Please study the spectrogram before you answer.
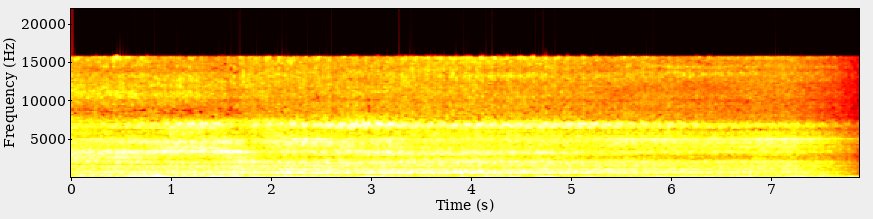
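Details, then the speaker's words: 2013 Mercedes E-Class coupe (207), M274 engine, 33,000 km, after timing chain repair for intake camshaft position codes; check light went out by itself: fast, even idle with steady rhythm and bright mechanical chatter, no rattle or knock. "чек уже сам потух запускается идеально быстро без каких-либо проблем"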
